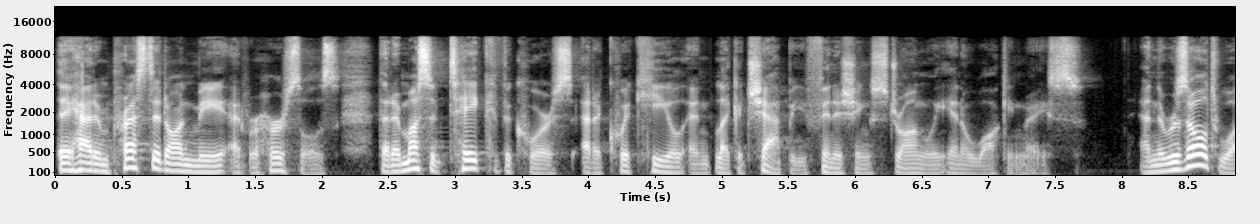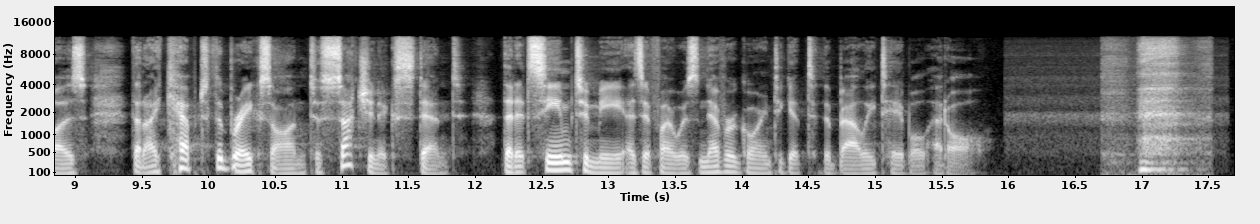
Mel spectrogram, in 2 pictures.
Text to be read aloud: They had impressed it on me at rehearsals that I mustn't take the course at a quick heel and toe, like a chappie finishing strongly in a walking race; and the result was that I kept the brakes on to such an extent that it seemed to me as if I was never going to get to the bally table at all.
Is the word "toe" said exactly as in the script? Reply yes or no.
no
